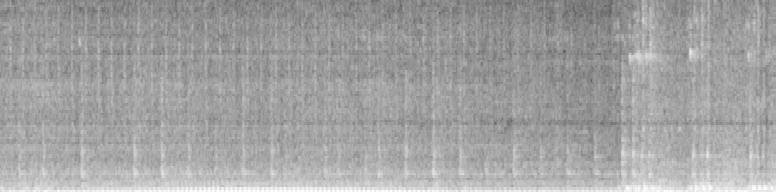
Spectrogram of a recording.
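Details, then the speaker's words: Honda Scoopy FI that died when throttle released, after throttle body refit and idle adjustment (air filter element found missing): small single-cylinder putters at steady even idle without stumbling or dying; idle now holds. "Nah di sini sudah bisa langsam kita naikkan sedikit"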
